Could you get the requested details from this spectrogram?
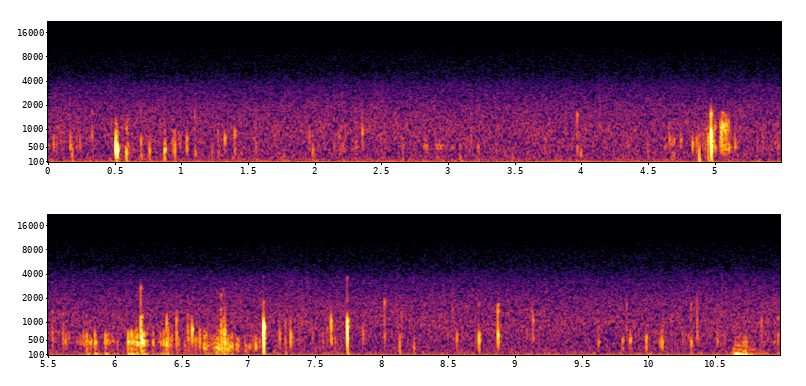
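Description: Scattered gurgles, squeaks and clicks over a low steady hum: ordinary bowel sounds, stomach growling.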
